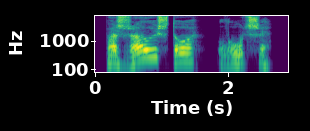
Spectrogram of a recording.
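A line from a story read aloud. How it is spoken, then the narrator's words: Grumbling, giving in. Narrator (Russian): сдаваясь, проворчал Казимир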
